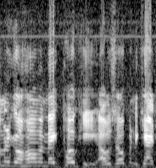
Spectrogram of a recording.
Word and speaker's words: poke: make a very simple poke by the way i caught myself mispronouncing poke on the water i kept calling it pokey i've been doing that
